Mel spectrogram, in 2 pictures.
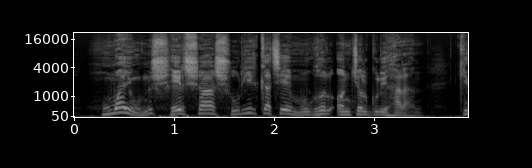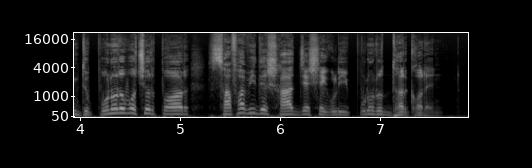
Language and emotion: Bengali, neutral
